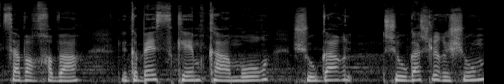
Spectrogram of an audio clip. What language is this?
Hebrew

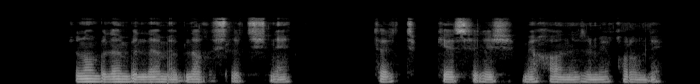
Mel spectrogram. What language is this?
Uyghur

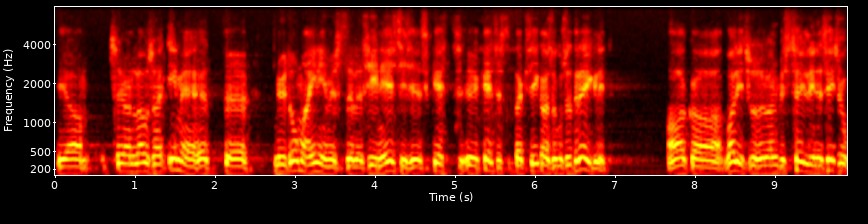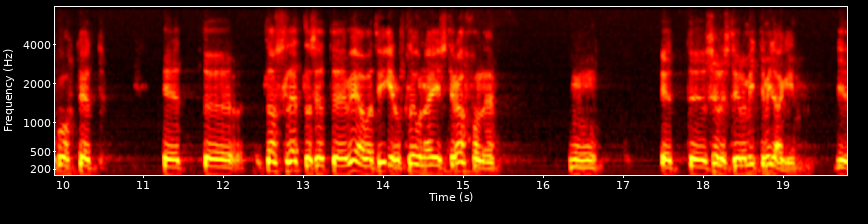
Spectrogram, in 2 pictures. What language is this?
Estonian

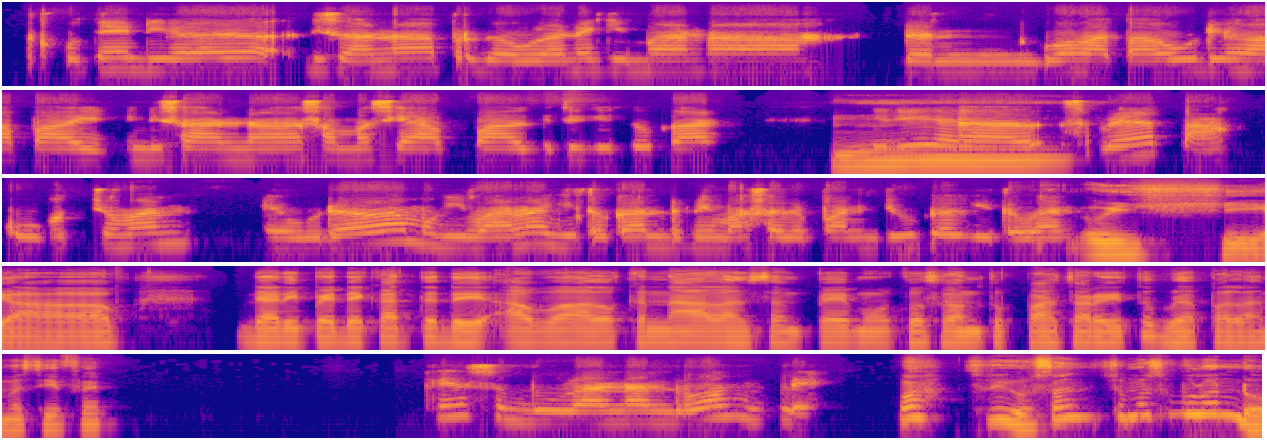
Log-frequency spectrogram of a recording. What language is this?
Indonesian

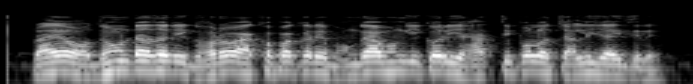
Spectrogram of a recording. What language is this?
Odia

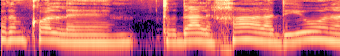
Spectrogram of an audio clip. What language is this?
Hebrew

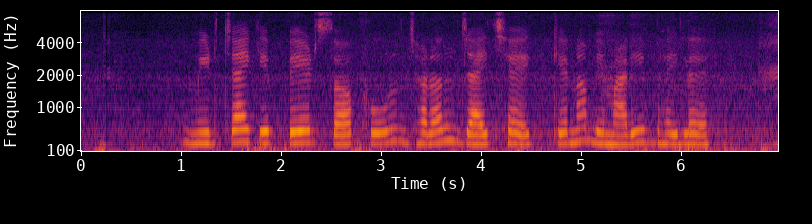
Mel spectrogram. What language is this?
Maithili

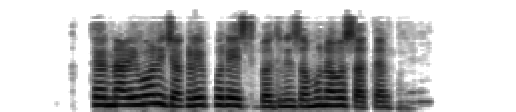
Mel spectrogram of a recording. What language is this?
Pashto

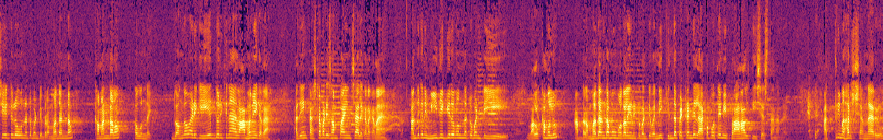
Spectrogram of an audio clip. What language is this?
Telugu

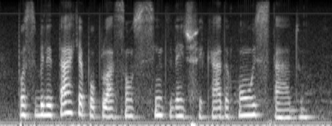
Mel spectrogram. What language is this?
Portuguese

